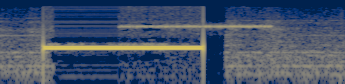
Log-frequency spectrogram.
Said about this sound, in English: Hey, we have a ringtone.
